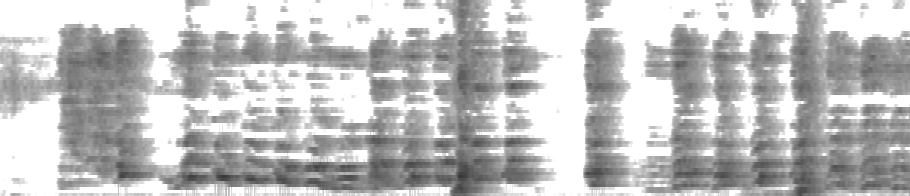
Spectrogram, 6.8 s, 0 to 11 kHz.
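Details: A 1-year-old cockapoo barks at dogs on the TV with high, whiny yips and sharp barks, its voice rising and breaking between bursts.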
